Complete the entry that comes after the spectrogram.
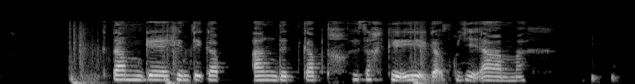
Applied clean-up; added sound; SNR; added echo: classical method spectral subtraction.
